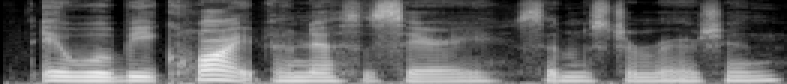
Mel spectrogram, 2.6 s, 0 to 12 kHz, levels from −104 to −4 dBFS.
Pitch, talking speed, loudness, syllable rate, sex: 155 Hz, 185 wpm, -20 LUFS, 5.8 syllables/s, female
